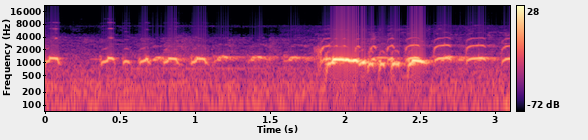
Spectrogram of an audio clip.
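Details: Local zebra dove calling to draw replies from other zebra doves. Soft chain of short coos builds into a loud quavering trill followed by crisp repeated notes.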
